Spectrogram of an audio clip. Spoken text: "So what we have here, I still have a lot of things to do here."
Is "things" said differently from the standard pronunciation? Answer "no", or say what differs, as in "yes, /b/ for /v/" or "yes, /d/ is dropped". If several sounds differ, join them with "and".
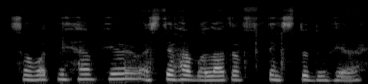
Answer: yes, /t/ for /θ/ and /s/ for /z/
